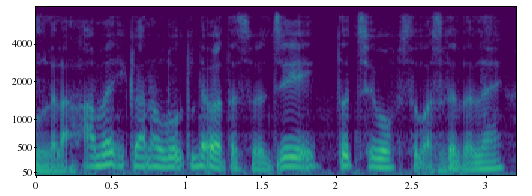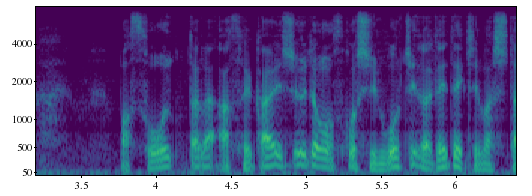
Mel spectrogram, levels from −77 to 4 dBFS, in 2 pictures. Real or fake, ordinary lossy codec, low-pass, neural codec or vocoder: fake; none; 7.2 kHz; autoencoder, 22.05 kHz, a latent of 192 numbers a frame, VITS, trained on many speakers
